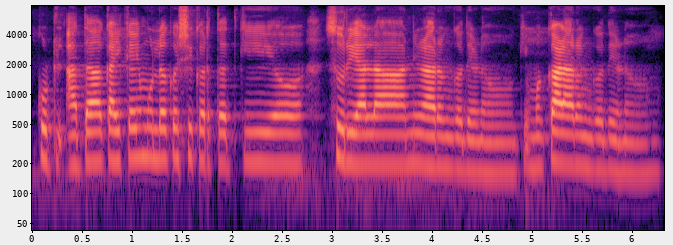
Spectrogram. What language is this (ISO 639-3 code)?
mar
